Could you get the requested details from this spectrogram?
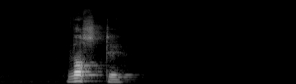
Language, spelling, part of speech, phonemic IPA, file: Dutch, waste, verb, /ˈʋɑs.tə/, Nl-waste.ogg
- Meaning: inflection of wassen: 1. singular past indicative 2. singular past subjunctive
